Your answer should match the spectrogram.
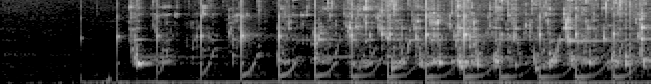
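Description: Kahlua liqueur pours into a glass of vodka in a quick series of regular glugging gurgles. Many rapid liquid pulses start after a brief quiet moment and stay moderately soft.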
